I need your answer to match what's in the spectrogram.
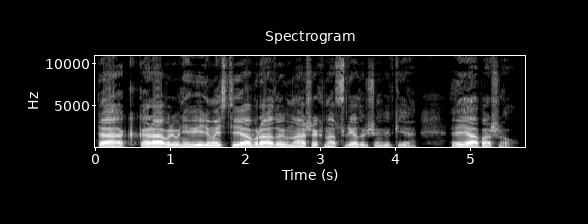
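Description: A man voicing a nervous male postman aboard a spacecraft in an audiobook story, talking briskly. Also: lowish voice, steady tone, clean tone, dry recording, studio quality. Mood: nervous eager.

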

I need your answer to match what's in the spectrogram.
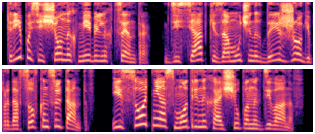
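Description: A woman reading a novel aloud in measured, lightly ironic narration into a close microphone. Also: a little high, animated, a bit bright, no room sound. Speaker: audiobook narrator. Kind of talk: scripted narration.

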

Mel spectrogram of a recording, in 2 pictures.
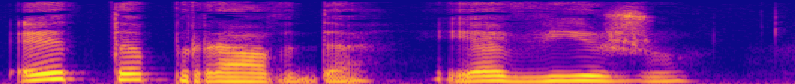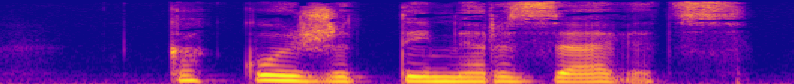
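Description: A woman reads a betrayed wife, cold and bitter, in a quiet, lifeless voice. The sound is dry and close to the mic. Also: mid-range voice, expressive, normal speed, no echo, lightly acted.

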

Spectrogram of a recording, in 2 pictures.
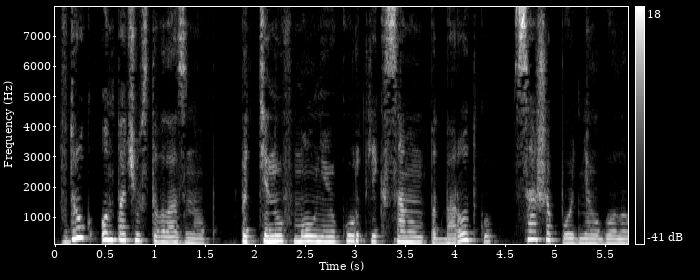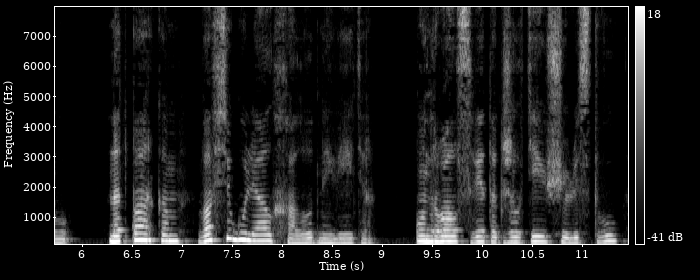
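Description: A narrator reading a novel aloud in an expressive, dramatic way. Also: mid-range voice, moderate pace. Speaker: audiobook narrator. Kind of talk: scripted narration.

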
